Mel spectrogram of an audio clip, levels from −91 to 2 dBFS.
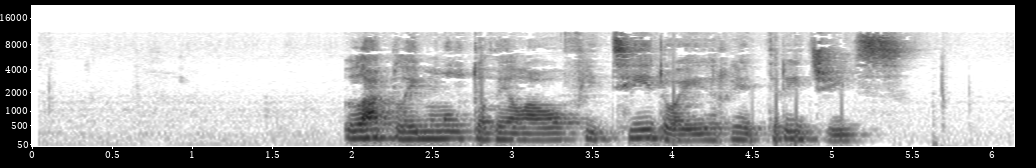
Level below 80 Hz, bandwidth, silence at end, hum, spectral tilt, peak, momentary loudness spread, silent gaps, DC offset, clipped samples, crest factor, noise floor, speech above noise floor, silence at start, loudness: -58 dBFS; 11.5 kHz; 0.65 s; none; -3.5 dB/octave; -2 dBFS; 11 LU; none; under 0.1%; under 0.1%; 24 dB; -64 dBFS; 42 dB; 1.95 s; -21 LUFS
